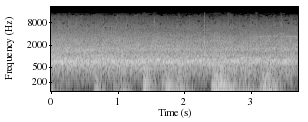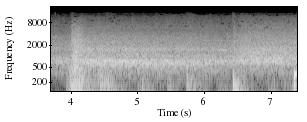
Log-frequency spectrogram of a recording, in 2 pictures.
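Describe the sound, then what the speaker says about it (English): A large arena crowd in the video game WWE 2K16 roars steadily during an Undertaker versus Big Show match, with thuds and impacts punctuating the din and a sudden surge of cheering midway. "by the sound of this crowd, I think they're getting what they wanted"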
